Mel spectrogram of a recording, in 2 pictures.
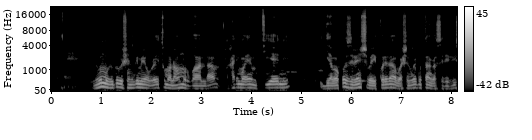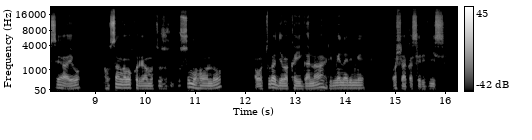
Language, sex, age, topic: Kinyarwanda, male, 18-24, finance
